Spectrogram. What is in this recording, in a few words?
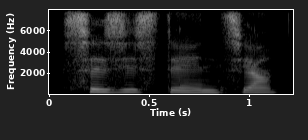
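"s'esistèntzia", Sardinian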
